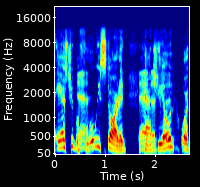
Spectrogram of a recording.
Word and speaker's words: Cacchione: you before we started caccione or cachione well the real way is but when we got to this country we stopped we stopped saying that all together we all say cashion you know for years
